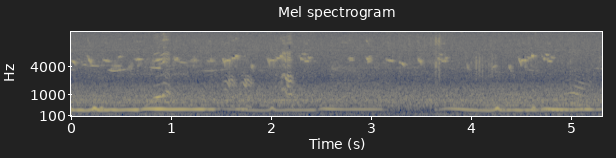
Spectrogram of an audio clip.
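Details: Greater prairie-chickens booming in spring 2010 in Wabaunsee County, Kansas: low, hollow, steady moaning tones from overlapping birds, with small upward hitches, a brief gap midway, and faint high whistles from other birds above.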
